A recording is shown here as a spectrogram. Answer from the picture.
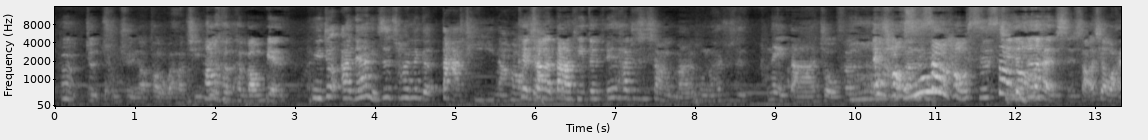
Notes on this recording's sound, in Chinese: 本集為IG直播側錄收音，錄音品質會受到些微影響。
